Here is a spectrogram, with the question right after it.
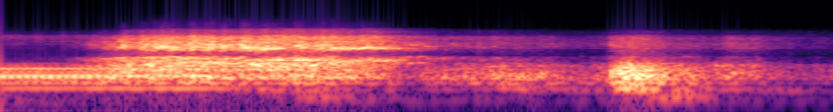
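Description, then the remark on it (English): A car's tires skid and squeal loudly for about two seconds as it is run off a long, empty stretch of road into a ditch, followed by a rough scraping rumble and a sudden jolt as the vehicle lurches off the road. “Step on it now. Run her off the road. Now, run her off in that ditch.”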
